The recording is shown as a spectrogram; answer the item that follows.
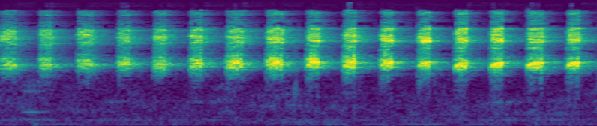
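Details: Tree bush cricket producing repeated high buzzing pulses about four per second, slightly rising in strength midway, against faint background hum.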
